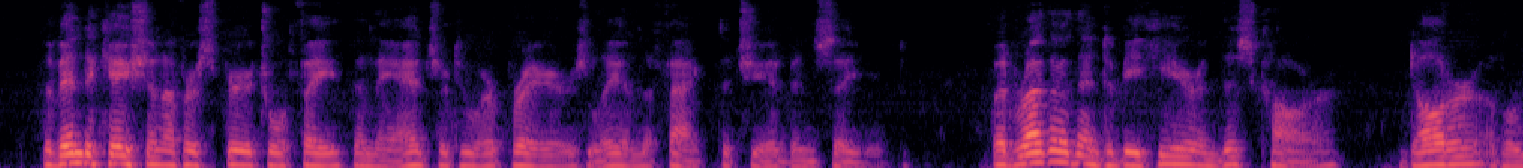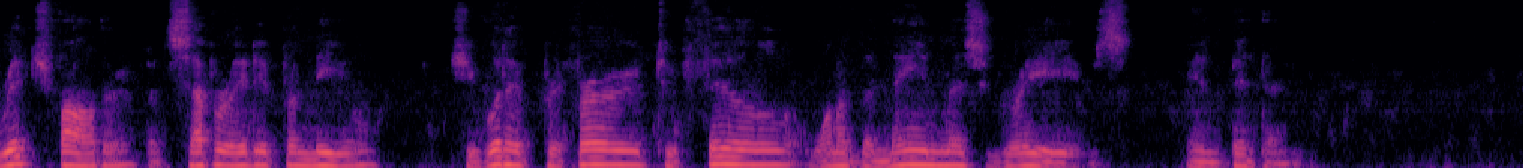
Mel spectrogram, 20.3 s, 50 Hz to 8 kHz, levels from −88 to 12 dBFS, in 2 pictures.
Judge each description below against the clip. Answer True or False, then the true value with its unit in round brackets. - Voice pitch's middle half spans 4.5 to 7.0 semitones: False (3.4 semitones)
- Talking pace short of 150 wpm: False (155 wpm)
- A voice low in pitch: True (110 Hz)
